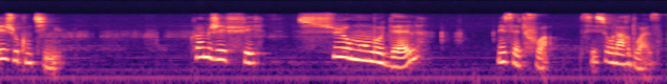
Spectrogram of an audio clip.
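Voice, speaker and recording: A woman who teaches kindergarten, giving a slow and patient step-by-step demonstration full of small fillers. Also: mid-range voice, expressive, gravelly, dark tone, slightly rough, dull audio.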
